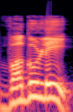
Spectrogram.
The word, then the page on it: வகுலி: Tamil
